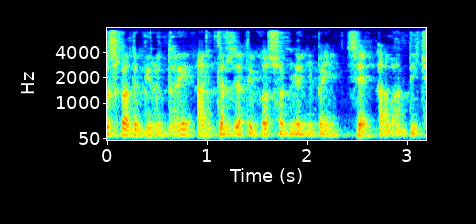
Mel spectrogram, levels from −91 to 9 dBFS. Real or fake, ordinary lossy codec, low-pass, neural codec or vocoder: fake; none; 7.2 kHz; vocoder, 22.05 kHz, 80 mel bands, HiFi-GAN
